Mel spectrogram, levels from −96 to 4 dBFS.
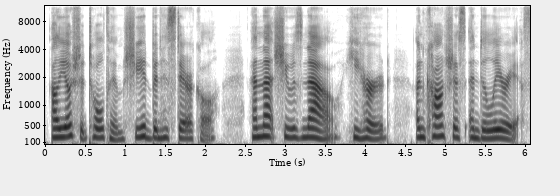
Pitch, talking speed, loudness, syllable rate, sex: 210 Hz, 170 wpm, -19 LUFS, 5.1 syllables/s, female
